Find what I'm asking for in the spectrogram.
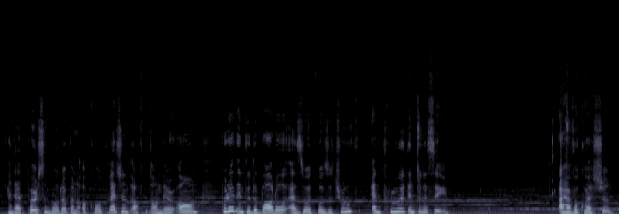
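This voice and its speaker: A woman streamer reading a visual novel aloud, breaking off now and then into joking casual asides. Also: a little high. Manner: reads narration steadily, breaks off into joking asides.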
